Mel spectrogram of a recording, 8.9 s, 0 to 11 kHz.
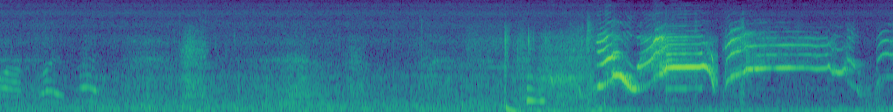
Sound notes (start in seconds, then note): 5.9 screams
